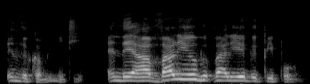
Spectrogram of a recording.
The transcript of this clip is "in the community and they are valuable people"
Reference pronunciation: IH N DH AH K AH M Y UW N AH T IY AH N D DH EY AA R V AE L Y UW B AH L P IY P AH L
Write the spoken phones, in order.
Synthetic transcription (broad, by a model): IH N DH AH K AH M Y UW N AH T IY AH N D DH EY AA L V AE L Y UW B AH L P IY P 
